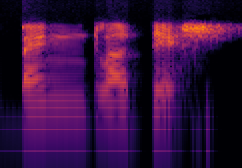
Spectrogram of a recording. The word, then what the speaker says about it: Bangladesh: this one here yeah correct so it is pronounced Bangladesh okay can you say that please kangan Bangladesh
